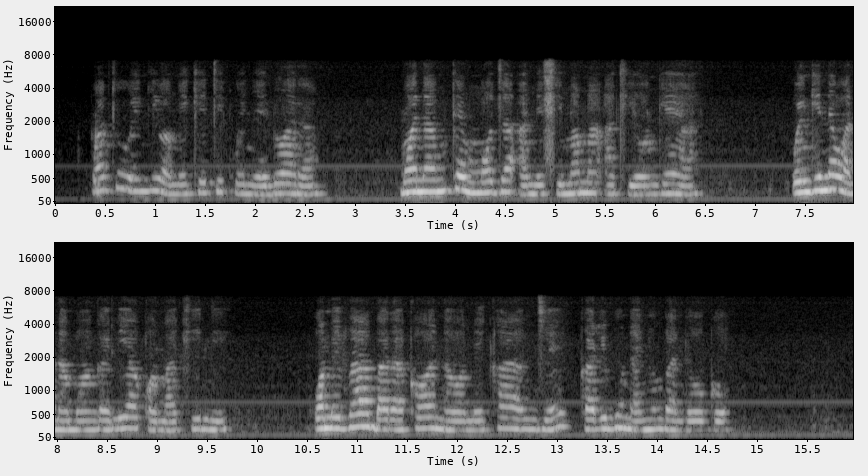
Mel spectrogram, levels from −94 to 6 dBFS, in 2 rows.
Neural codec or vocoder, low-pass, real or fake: none; 7.2 kHz; real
